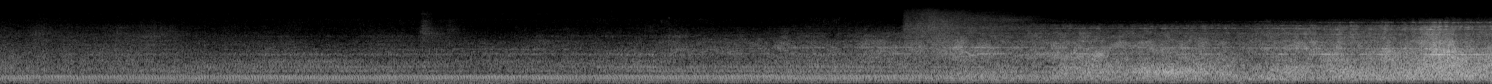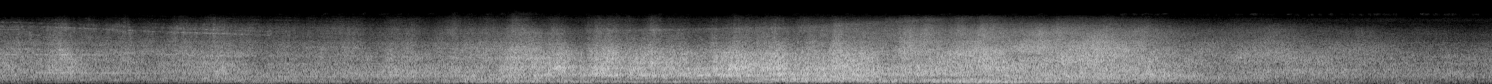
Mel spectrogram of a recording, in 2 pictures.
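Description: Boeing 737-500's CFM56-3 turbofan engines landing: a steady engine whine on final approach, touchdown about halfway through with the whine falling in pitch, then a loud roar of reverse thrust for several seconds that fades as the jet slows on the runway.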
